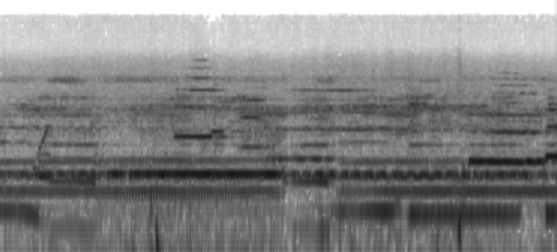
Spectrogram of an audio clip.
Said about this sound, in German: Die abgelegene Villa von Lord und Lady Farnsworth liegt in nächtlicher Stille. Nur das Quaken der Frösche dringt vom Teich hinauf in das Schlafzimmer des älteren Ehepaars.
